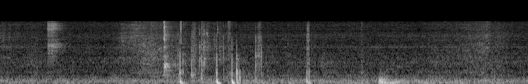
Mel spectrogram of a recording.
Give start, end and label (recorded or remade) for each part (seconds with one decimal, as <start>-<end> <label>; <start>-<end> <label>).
0.0-5.3 recorded

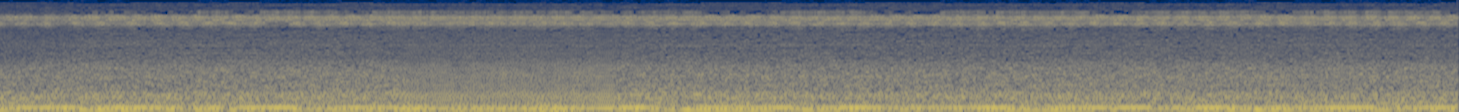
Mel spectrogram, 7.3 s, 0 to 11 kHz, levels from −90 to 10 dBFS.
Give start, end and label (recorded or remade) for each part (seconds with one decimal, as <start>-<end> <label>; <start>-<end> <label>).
0.0-2.0 recorded; 2.0-3.1 remade; 3.1-7.3 recorded

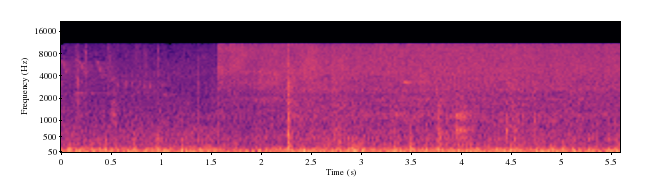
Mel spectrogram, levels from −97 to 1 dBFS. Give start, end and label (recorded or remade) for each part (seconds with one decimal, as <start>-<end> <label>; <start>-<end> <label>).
0.0-1.3 recorded; 1.3-3.0 remade; 3.0-5.6 recorded

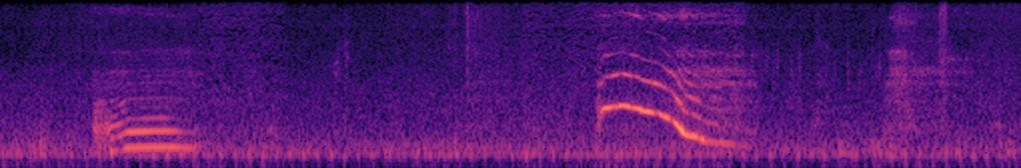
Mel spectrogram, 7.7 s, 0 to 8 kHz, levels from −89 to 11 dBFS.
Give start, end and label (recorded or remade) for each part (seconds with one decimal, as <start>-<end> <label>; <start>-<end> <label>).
0.0-5.4 recorded; 5.4-6.5 remade; 6.5-7.7 recorded

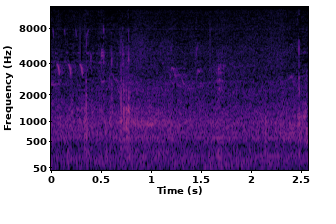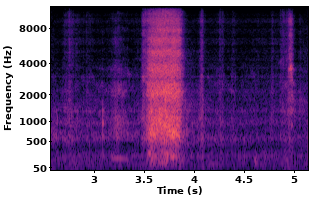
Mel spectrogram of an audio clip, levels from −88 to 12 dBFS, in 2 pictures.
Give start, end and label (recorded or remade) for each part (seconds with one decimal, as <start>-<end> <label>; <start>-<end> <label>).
0.0-2.6 recorded; 2.6-5.1 remade

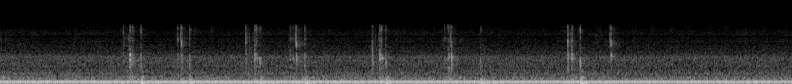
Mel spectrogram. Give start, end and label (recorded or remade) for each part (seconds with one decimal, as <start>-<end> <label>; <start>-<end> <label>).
0.0-0.8 remade; 0.8-7.9 recorded

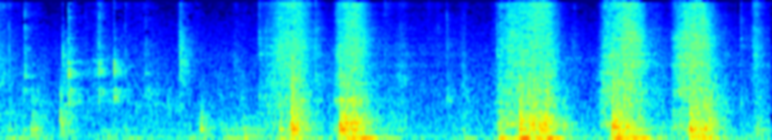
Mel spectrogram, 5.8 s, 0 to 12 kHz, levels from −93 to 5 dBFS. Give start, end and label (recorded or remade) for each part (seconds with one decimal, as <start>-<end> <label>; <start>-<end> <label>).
0.0-1.9 recorded; 1.9-3.5 remade; 3.5-4.9 recorded; 4.9-5.8 remade

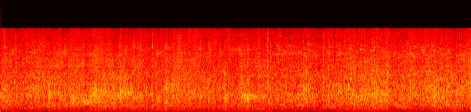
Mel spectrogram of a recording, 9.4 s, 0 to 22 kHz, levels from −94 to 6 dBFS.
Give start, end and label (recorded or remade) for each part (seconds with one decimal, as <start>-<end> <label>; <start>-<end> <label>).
0.0-0.7 recorded; 0.7-5.3 remade; 5.3-9.4 recorded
